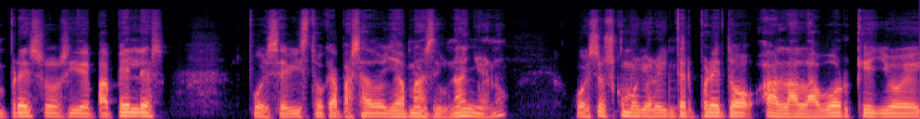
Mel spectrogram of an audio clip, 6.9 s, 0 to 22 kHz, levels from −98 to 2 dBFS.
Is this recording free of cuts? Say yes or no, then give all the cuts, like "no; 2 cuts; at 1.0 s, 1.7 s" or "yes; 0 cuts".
no; 1 cut; at 4.2 s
